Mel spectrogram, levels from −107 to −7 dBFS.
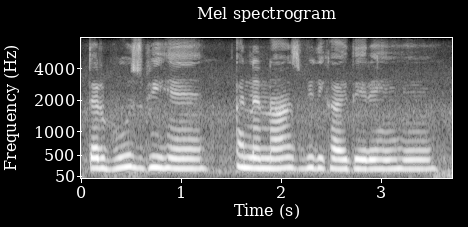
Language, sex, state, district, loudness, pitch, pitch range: Hindi, female, Uttar Pradesh, Saharanpur, -13 LUFS, 210 Hz, 200-220 Hz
